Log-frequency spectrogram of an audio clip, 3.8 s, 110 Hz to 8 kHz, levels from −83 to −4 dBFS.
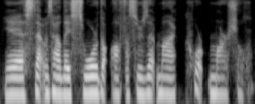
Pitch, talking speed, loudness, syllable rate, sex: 165 Hz, 190 wpm, -20 LUFS, 4.6 syllables/s, female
